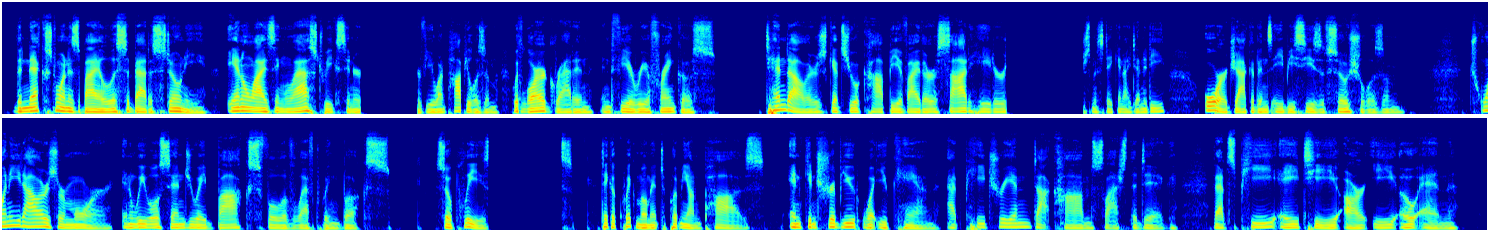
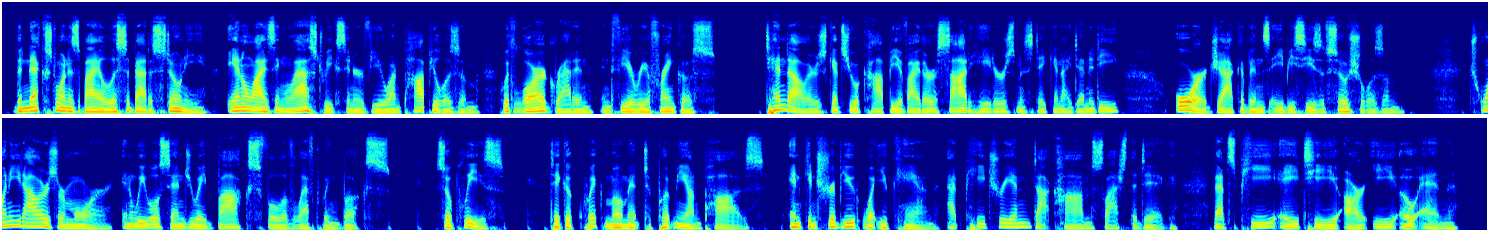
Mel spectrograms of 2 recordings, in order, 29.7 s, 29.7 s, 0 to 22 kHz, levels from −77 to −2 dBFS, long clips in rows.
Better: second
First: audio freezing; at 3.5 s for 0.5 s, at 10 s for 1 s and at 20 s for 0.5 s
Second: none

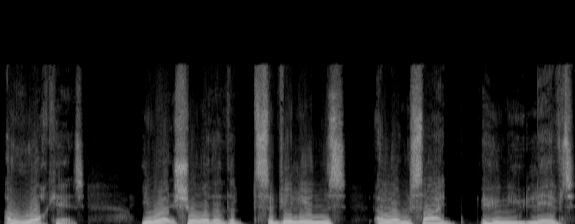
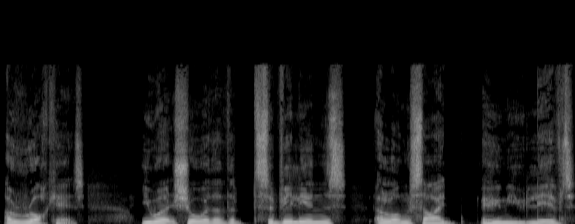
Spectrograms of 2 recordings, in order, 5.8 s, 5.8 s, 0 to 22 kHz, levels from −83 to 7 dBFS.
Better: second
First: distortion; slight; 15% of the sound clipped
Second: none

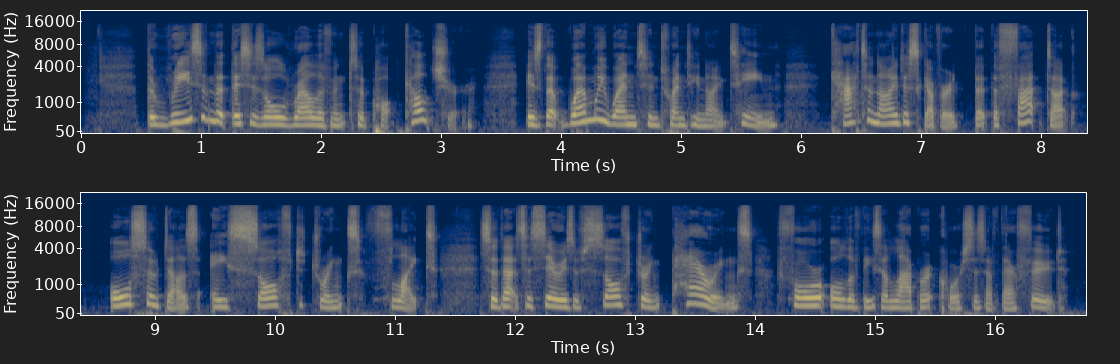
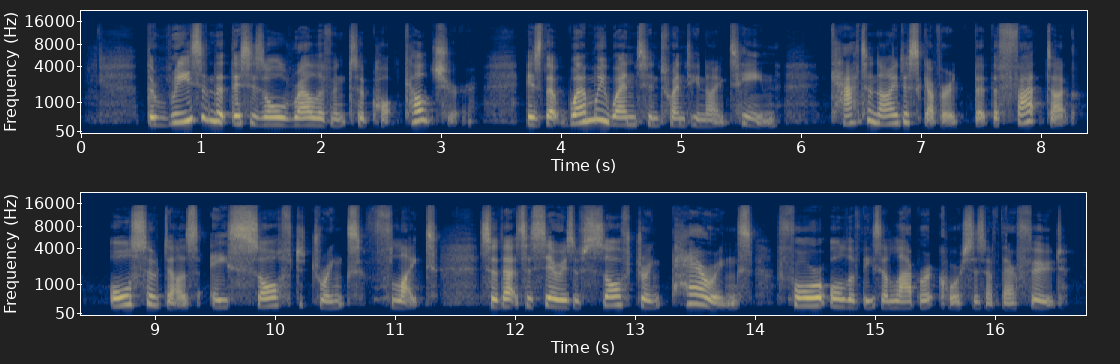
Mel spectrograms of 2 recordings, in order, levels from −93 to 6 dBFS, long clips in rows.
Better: first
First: none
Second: thin; somewhat; fading below 300 Hz

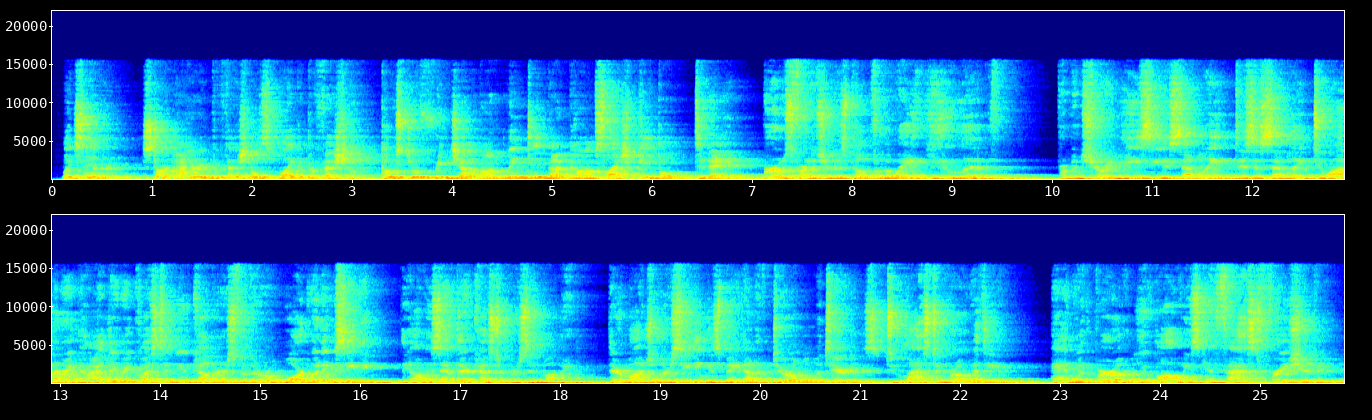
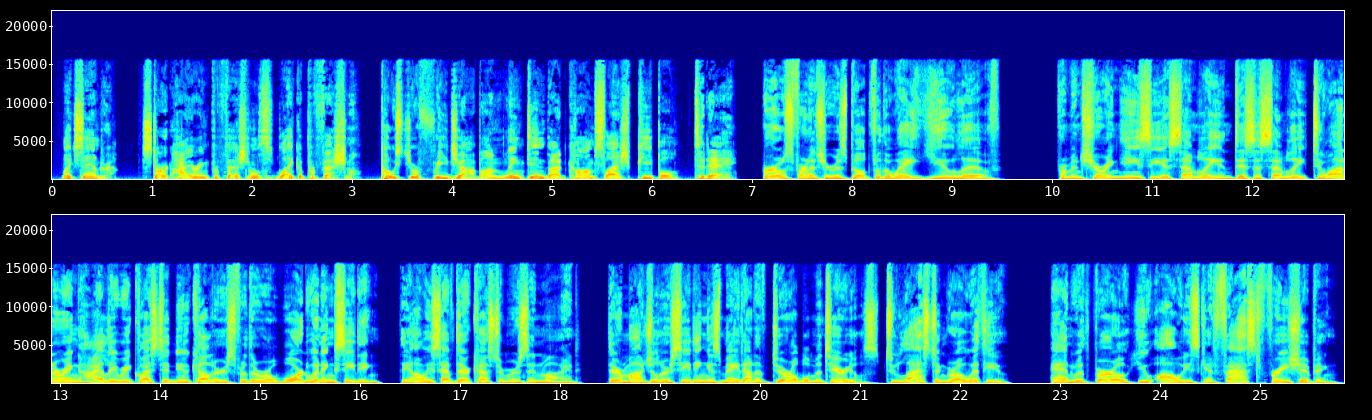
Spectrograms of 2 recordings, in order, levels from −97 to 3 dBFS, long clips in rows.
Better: second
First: off-mic speech; far // room echo; noticeable; dies away in 1.5 s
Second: none

